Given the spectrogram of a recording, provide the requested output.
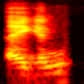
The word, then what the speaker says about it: Begin: And the new prime minister of Israel, Menachem Begin, that's how you pronounce that name, Begin, it's like begin.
